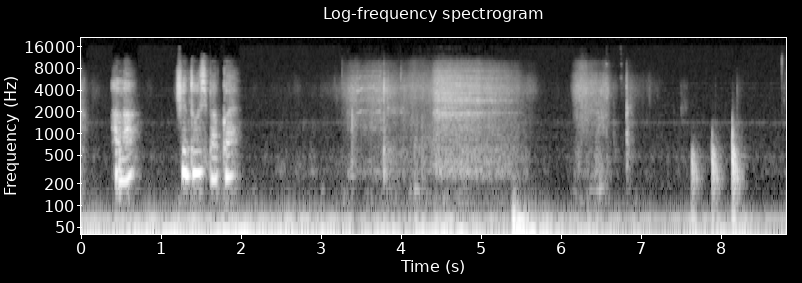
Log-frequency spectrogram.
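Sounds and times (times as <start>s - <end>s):
speech: 0.4s - 2.0s
knocking on a door: 7.6s - 8.4s.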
